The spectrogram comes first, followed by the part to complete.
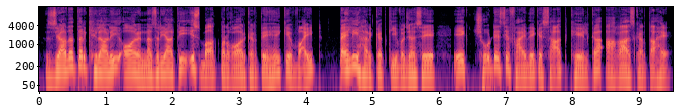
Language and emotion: Urdu, neutral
